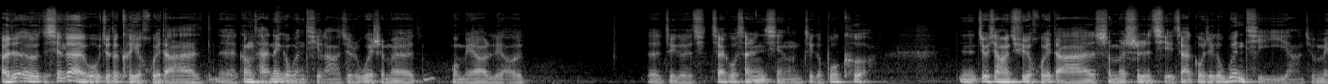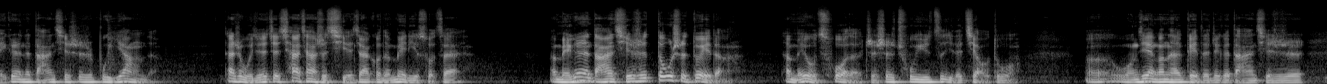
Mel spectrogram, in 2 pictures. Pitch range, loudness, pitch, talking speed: 90-115 Hz, -23 LUFS, 105 Hz, 295 characters per minute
